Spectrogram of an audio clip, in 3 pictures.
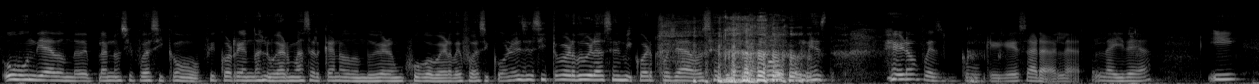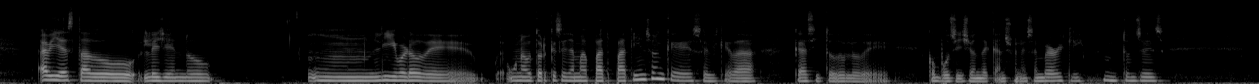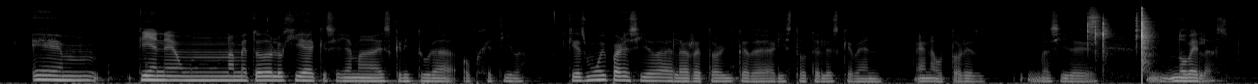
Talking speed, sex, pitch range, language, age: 155 wpm, female, 150-185 Hz, Spanish, 20-39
